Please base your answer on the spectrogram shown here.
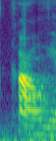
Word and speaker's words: Collier: I think your last name is pronounced like Collier. Collier.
